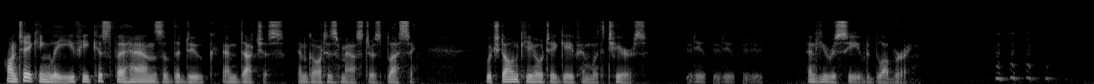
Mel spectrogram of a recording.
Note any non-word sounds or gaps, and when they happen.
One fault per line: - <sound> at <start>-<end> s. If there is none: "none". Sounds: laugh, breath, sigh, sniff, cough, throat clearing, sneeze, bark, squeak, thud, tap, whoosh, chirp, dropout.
- laugh at 6.9-7.6 s
- laugh at 9.9-10.7 s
